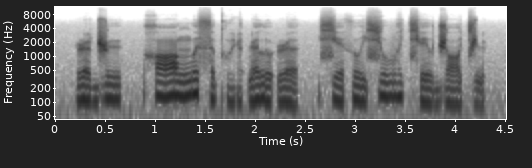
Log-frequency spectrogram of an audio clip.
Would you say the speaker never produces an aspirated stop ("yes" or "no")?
no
